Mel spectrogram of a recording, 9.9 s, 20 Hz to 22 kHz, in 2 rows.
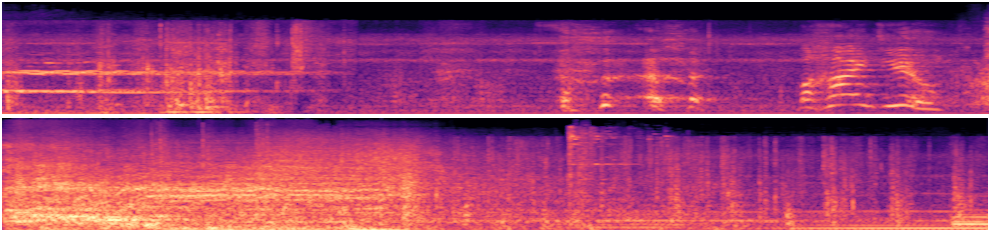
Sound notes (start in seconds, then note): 2.7 coughs and wheezes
